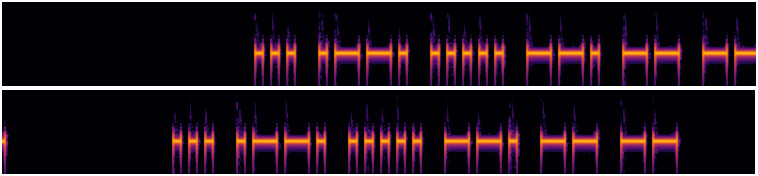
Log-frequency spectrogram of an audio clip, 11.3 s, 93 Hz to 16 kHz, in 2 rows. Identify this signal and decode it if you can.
Morse code, heard as a keyed tone, about 20 wpm, 700 Hz. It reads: SP5GMM SP5GMM
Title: DXCC-100 Call Signs - 6 Characters - Repeated 2x - 20wpm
